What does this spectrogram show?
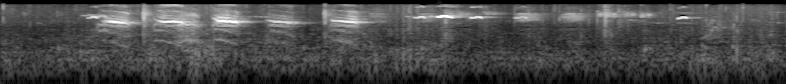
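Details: A flock of Australian red-browed finches at a mesh-fronted open aviary feeder gives short, high, thin whistled notes in quick bursts, mixed with a whir of wingbeats and scratchy feeding noises.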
